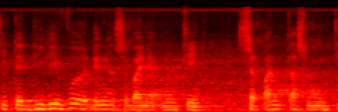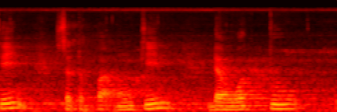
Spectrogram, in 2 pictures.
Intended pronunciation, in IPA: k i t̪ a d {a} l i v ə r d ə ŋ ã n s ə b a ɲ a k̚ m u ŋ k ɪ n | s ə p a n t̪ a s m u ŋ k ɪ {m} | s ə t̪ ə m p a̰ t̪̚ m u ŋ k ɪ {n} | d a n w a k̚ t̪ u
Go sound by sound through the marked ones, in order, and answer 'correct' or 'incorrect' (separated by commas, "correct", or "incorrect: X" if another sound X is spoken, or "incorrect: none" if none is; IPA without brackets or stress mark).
incorrect: i, incorrect: n, correct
